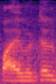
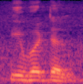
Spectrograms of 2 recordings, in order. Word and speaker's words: pivotal: बहुत से हमारे स्टूडेंट्स जाने अनजाने में इसको पाइवटल पढ़ देते होंगे, लेकिन बच्चों इसका करेक्ट प्रोनाउंसिएशन है पिवटल। क्या पढ़ेंगे? पिवटल।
